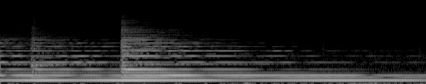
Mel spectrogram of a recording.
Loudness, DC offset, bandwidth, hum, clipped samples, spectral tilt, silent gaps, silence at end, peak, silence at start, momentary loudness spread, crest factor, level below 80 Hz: -26 LUFS; under 0.1%; 6 kHz; none; under 0.1%; -8.5 dB/octave; none; 0 s; -12 dBFS; 0 s; 8 LU; 14 dB; -56 dBFS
